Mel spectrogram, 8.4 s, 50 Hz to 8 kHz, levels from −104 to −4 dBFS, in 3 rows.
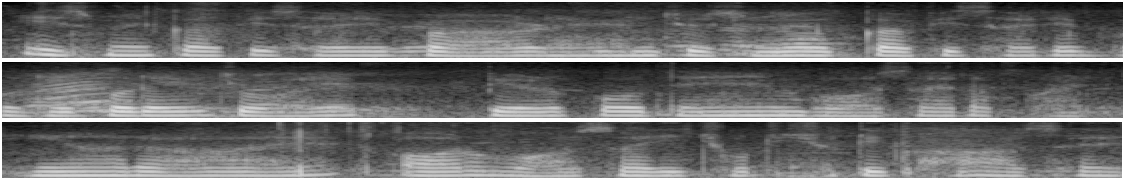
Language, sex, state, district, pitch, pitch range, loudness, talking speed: Hindi, female, Uttar Pradesh, Etah, 205 Hz, 200-210 Hz, -28 LUFS, 185 wpm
